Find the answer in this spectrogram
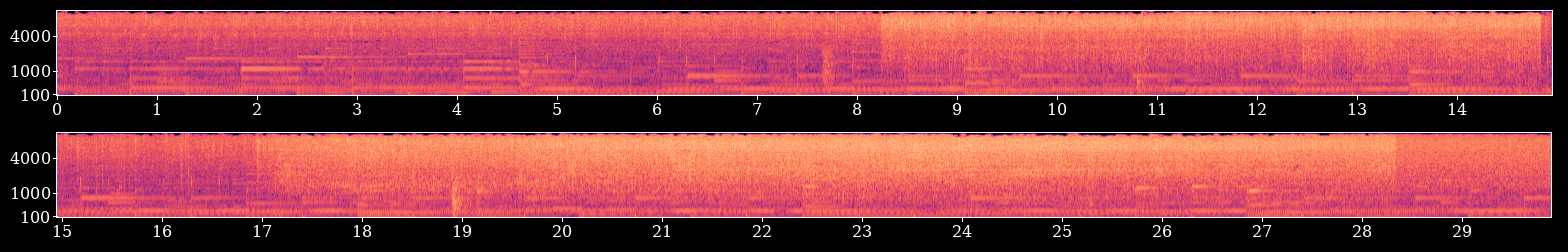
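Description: Diced bacon and garlic sizzling in a frying pan as they are stirred; the sizzle comes up about eight seconds in and stays loud. Background music with a steady beat plays throughout.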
